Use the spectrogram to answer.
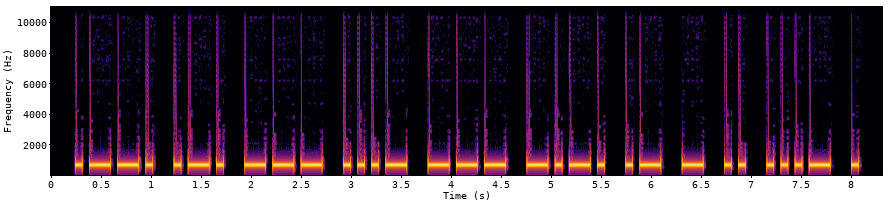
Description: Morse code, heard as a keyed tone, about 17 wpm, 700 Hz. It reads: PROVOCATIVE
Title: Pangram Challenge v2 - 17wpm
